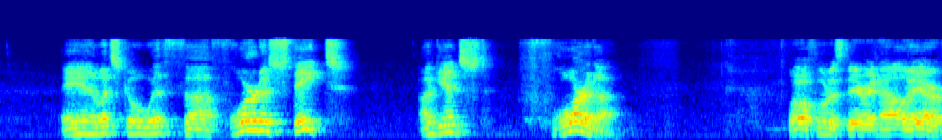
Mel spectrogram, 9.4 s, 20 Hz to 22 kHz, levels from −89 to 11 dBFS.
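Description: No technical faults can be heard anywhere in the recording; the signal stays steady and intact throughout.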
